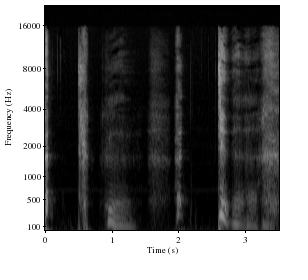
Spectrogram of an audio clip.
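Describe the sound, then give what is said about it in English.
A voice mimics a held-in sneeze: strained, squeaky vocal buildups broken by a few short, sharp, muffled bursts of breath, moderately loud. “Apparently that's really bad for your brain, like holding a sneeze in your face, which makes a lot of sense, because like as you sneeze, I think you sneeze at the same speed as a bullet”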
